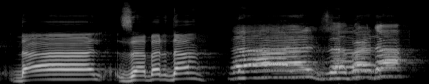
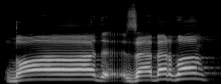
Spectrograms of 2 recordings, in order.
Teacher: एक हर्फ है दाल और दूसरा हर्फ है दौद। जब हम दाल की अदायगी करेंगे तो इसे बारीक पढ़ेंगे, और जब हम दौद की अदायगी करेंगे तो इसे मोटा करके पढ़ेंगे।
